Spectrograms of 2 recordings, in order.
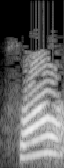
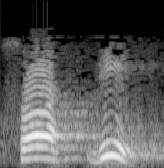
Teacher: الصاد مفخمة قوي بعدها الألف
